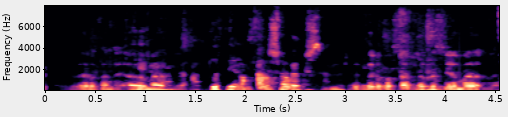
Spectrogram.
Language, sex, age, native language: Icelandic, female, 30-39, Icelandic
